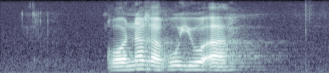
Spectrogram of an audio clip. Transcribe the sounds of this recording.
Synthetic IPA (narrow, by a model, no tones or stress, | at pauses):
ɣɔnaɣaɣʊjoʔa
